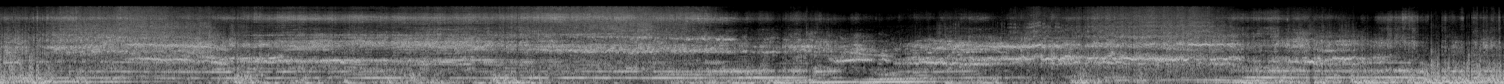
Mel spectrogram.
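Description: BMW E30 drifting and doing burnouts, its engine held at high revs while the rear tyres squeal and spin. About halfway through the revs drop briefly and then climb back.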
